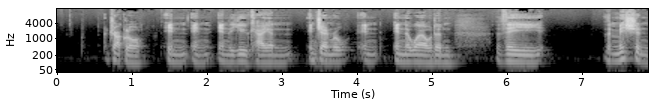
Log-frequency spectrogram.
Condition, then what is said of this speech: Stuttering. There's always stuff going on where I'm trying to hold back stutter, or I'm trying to maneuver around a stutter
